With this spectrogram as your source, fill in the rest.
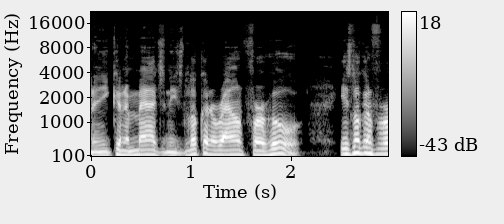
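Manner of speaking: ordinary talk, nothing marked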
